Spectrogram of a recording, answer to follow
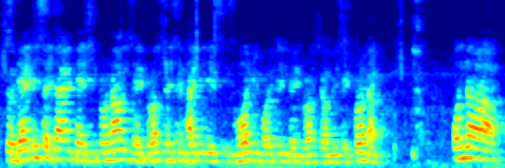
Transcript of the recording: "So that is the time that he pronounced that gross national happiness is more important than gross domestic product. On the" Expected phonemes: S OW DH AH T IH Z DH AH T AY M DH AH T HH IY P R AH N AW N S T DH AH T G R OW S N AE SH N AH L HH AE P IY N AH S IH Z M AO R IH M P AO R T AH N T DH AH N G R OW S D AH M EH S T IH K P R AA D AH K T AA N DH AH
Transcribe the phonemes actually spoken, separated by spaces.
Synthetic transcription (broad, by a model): S OW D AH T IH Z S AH T AY M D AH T HH IY P R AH N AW N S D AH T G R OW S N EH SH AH N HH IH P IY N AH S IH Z M AO R IH M P AO R T AH N T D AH N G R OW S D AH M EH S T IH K P R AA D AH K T AA N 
